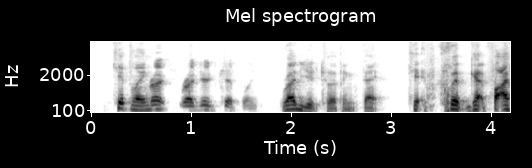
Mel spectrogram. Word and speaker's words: Kipling: Kipling.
